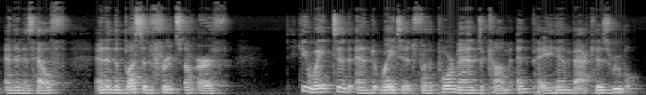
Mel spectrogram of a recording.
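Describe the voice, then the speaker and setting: A man narrating a scripted folk tale with an expressive, old-fashioned storytelling delivery. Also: mid-range voice. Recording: roomy, echoing sound.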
